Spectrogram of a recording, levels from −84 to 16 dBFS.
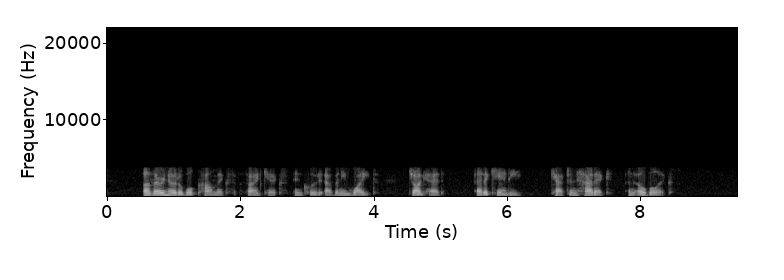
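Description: Speech carried over a G.711 A-law telephone path at 8 kHz sampling, with the expected 4 kHz bandwidth ceiling and low level-tracking quantisation noise, and no technical faults.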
